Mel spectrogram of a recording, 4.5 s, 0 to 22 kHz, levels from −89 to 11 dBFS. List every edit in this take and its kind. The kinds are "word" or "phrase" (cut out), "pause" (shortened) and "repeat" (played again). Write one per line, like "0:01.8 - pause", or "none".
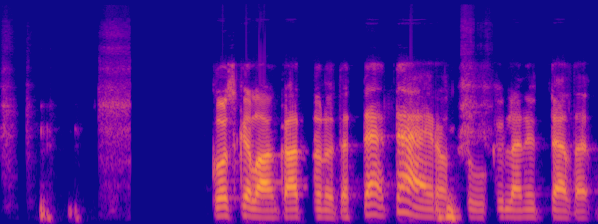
none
